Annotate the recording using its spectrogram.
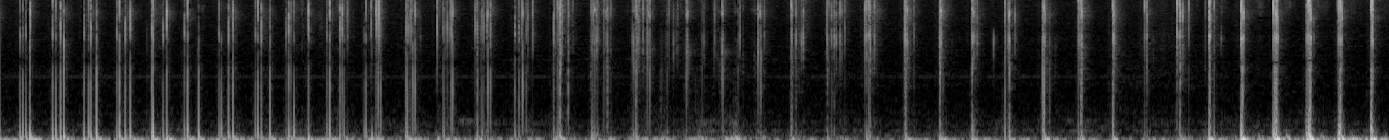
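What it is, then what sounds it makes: Glass perfume bottle, nail tapping. Fingernails tap rapidly on the glass base of a small glass perfume bottle filled with blue liquid, held cupped in both hands. The taps come as quick, fairly steady dry clicks at about four per second, each with a bright tick and a low, dull body that dies almost at once. A faint hum sits underneath.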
